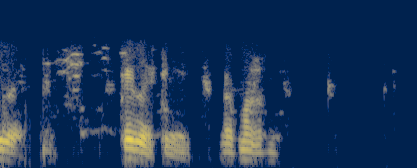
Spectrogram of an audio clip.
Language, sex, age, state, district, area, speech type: Odia, male, 45-60, Odisha, Nuapada, urban, conversation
